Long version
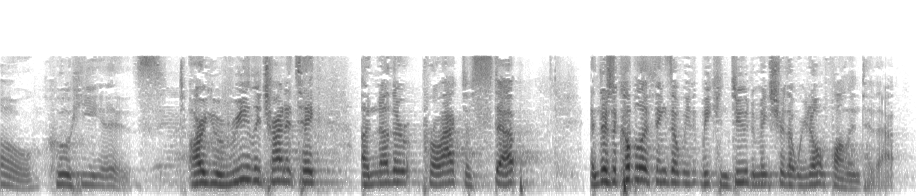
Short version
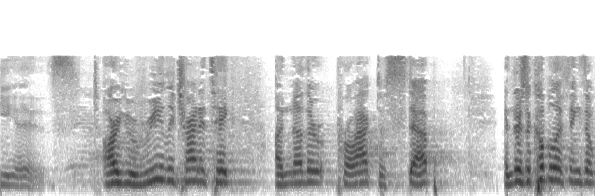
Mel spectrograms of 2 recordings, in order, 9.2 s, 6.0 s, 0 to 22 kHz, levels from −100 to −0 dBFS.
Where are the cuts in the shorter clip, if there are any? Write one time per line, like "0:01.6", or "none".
none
